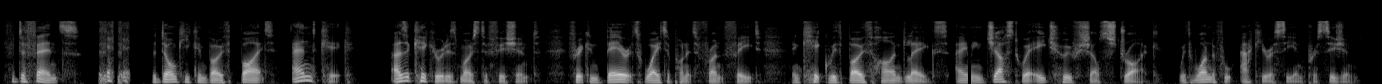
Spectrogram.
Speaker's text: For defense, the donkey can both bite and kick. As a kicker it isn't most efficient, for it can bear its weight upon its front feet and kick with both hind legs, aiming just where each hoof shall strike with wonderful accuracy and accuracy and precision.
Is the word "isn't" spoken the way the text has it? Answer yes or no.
no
